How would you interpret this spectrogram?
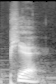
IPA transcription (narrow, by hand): pi͡ɛ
